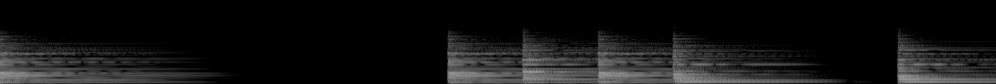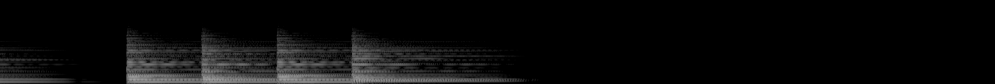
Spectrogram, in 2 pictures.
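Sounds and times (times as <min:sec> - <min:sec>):
piano harmony: 0:00.0 - 0:02.0, 0:04.5 - 0:08.2, 0:09.0 - 0:10.5, 0:11.2 - 0:15.0.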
